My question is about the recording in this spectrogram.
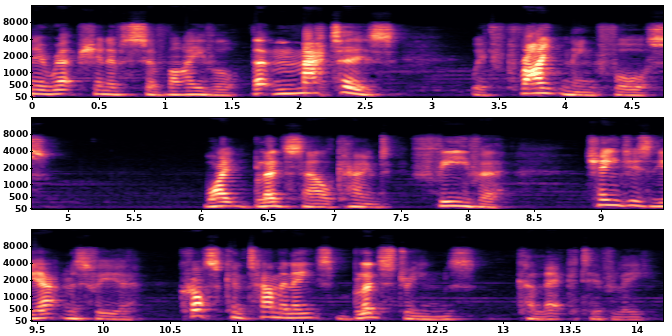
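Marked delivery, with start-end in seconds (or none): none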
